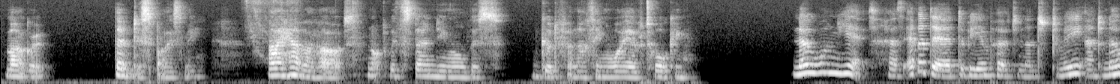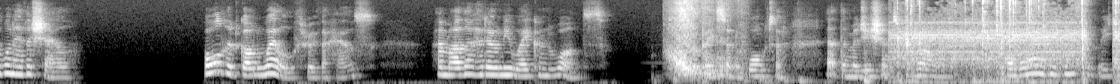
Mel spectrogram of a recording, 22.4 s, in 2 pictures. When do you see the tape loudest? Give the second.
18 s.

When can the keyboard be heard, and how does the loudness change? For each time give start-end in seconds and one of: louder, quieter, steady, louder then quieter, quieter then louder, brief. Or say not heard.
17.7-22.3 louder.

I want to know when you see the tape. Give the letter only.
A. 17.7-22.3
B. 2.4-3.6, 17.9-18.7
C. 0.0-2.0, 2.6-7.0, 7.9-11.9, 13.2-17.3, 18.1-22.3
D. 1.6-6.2
B.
